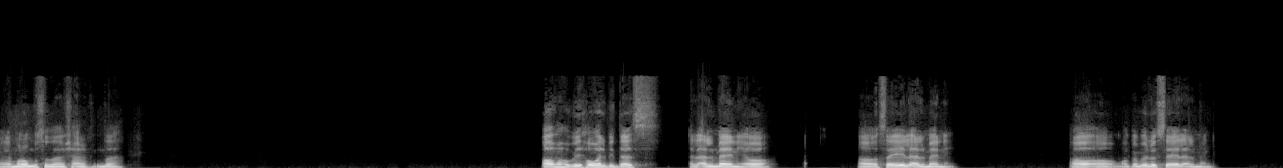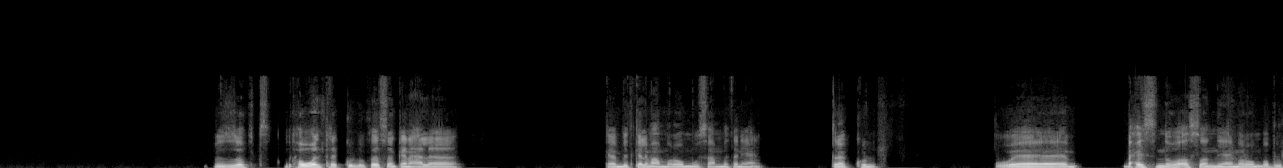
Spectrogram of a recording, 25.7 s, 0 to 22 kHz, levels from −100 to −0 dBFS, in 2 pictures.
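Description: At 16.63 s the speech suddenly drops by about 4 dB and stays at that lower level until the end. This sudden gain jump likely comes from a digital gain setting applied from one sample to the next with no ramp. Unlike a fade or a compressor pulling the level down, the change is instant, not gradual, and the background noise falls by the same amount as the speech.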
